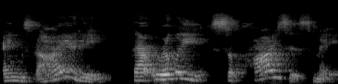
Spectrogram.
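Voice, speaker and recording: A woman speaks at a very slow pace in a medium pitch. Audible room echo fills the recording. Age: 60s. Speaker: discussion group member sharing personal story. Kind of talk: personal testimony.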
